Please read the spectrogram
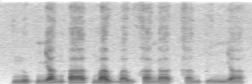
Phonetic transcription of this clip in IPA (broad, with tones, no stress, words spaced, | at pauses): nu˥˨p̚ ɲa˧nʔaː˧t̚ma˥˨w ma˩wha˥˨ŋaː˧˩k̚ ha˩npi˩˧nɲa˩˧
